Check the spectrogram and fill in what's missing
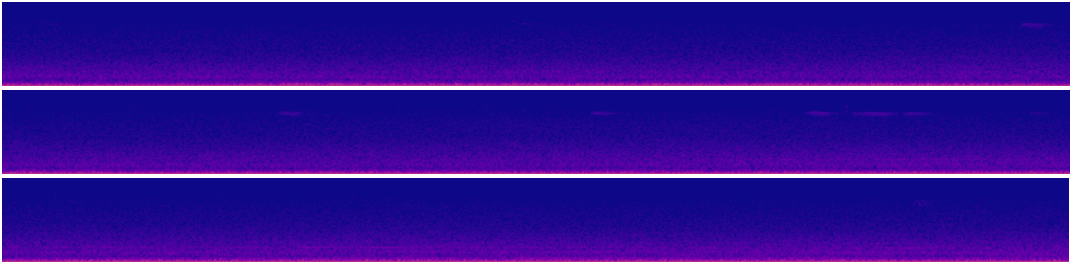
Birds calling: unidentified bird

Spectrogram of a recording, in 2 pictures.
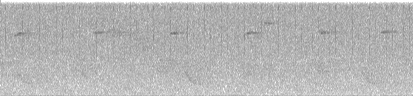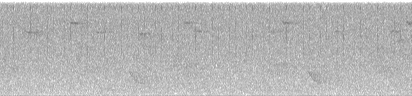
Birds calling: unidentified bird

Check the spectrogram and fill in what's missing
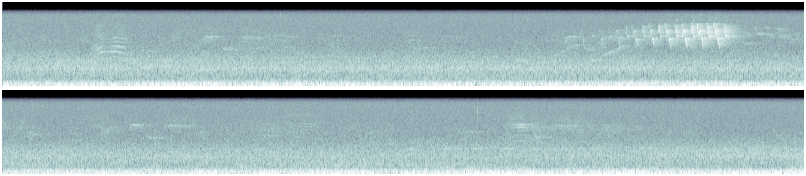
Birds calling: Yellow Warbler (Setophaga petechia), Northern Cardinal (Cardinalis cardinalis), Ovenbird (Seiurus aurocapilla), Gray Catbird (Dumetella carolinensis), Eastern Towhee (Pipilo erythrophthalmus)

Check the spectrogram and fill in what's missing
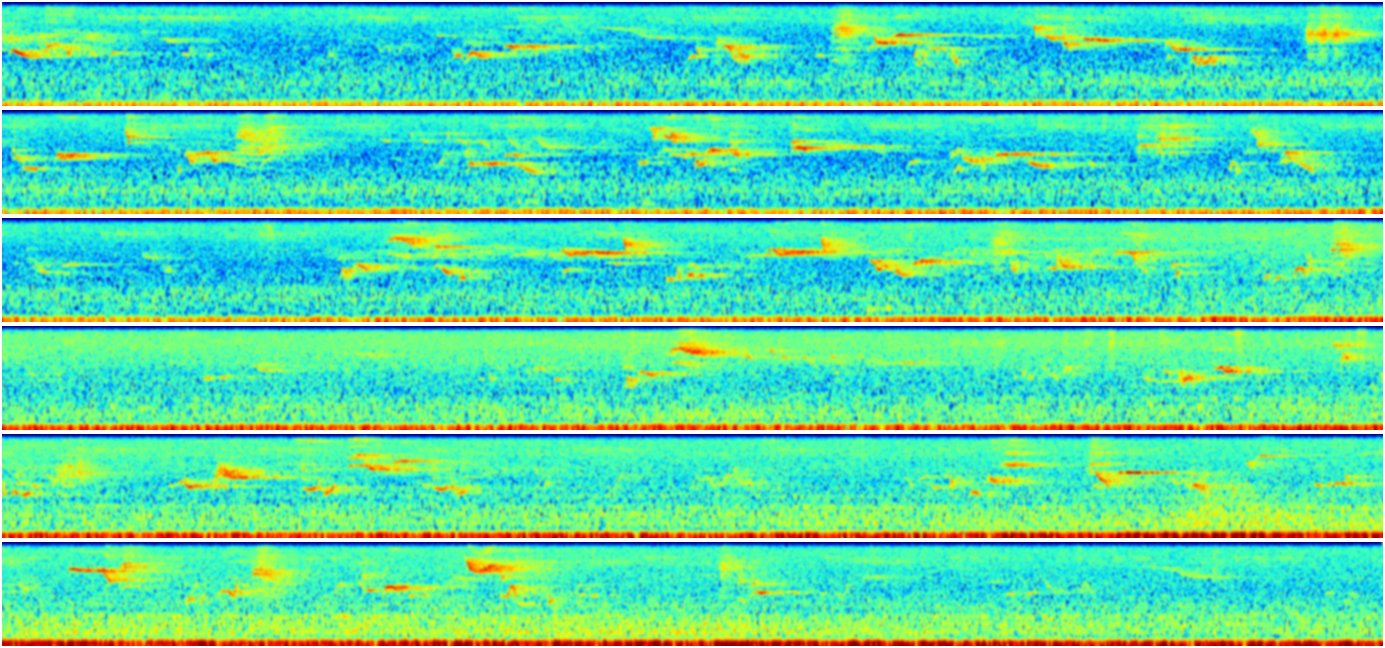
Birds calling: Gray Catbird (Dumetella carolinensis), Common Yellowthroat (Geothlypis trichas), Yellow Warbler (Setophaga petechia)

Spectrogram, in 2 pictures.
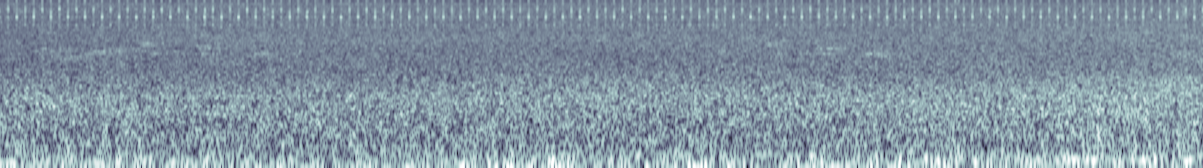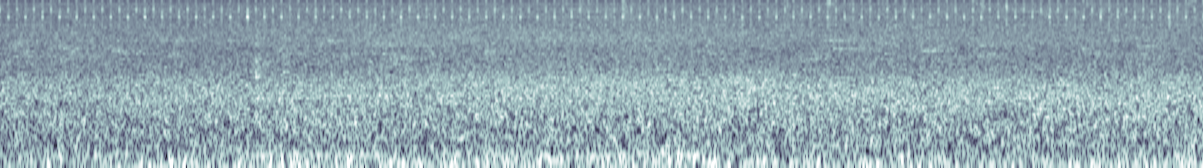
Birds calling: American Robin (Turdus migratorius)

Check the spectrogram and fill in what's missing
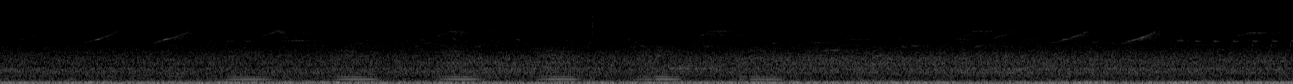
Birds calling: Northern Cardinal (Cardinalis cardinalis), Eastern Phoebe (Sayornis phoebe)

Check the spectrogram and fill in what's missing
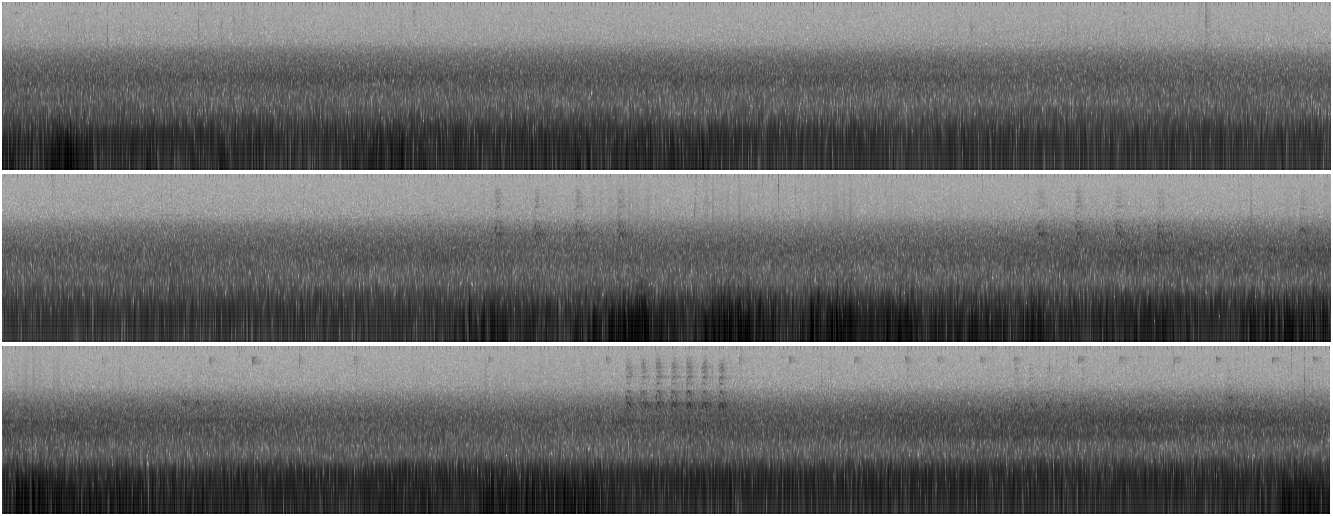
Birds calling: Northern Cardinal (Cardinalis cardinalis), American Crow (Corvus brachyrhynchos)

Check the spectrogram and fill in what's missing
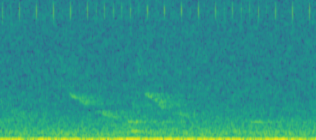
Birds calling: Canada Goose (Branta canadensis), Northern Cardinal (Cardinalis cardinalis)

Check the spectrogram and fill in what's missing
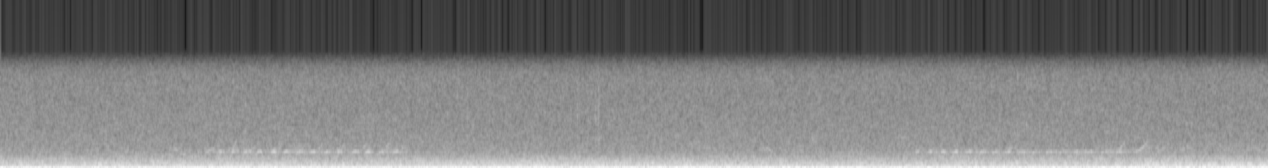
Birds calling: Northern Cardinal (Cardinalis cardinalis), White-breasted Nuthatch (Sitta carolinensis)

